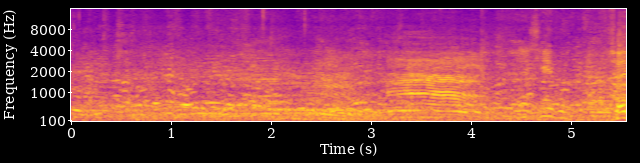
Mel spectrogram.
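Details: Sahiwal bull calf at a cattle market visited by a Sylhet farmer in Bangladesh, 11 July: one higher, strained bovine bawl midway through, set against a dense background of human chatter and talk.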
